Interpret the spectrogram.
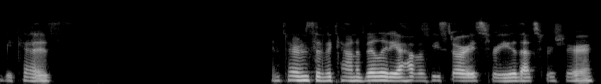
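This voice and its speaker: A woman with a lowish voice challenges the claims in a casual podcast debate, sharp and pointed. Her sound is dull and dry, like a lo-fi mic with no room. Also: completely flat delivery, moderate pace, gravelly, no echo.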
